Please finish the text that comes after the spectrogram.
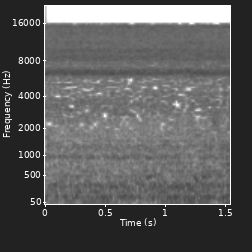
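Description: Cold tap water runs steadily over rice in a container, a continuous close hiss of flowing and splashing water with no talking.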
